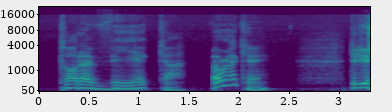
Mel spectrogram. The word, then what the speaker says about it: Torrevieja: The J is now pronounced as a K. Torrevieja.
